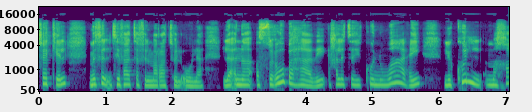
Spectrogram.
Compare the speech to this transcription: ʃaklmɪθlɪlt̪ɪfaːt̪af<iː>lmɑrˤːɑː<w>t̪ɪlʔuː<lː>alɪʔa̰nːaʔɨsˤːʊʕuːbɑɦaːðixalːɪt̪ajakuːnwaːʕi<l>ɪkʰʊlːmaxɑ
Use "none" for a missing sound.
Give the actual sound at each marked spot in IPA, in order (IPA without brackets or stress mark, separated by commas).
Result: i, none, l, l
